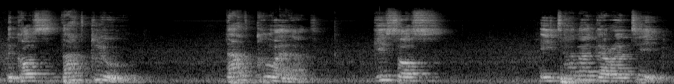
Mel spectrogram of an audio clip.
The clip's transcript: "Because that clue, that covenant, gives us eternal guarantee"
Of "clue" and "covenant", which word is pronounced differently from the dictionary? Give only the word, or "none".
covenant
